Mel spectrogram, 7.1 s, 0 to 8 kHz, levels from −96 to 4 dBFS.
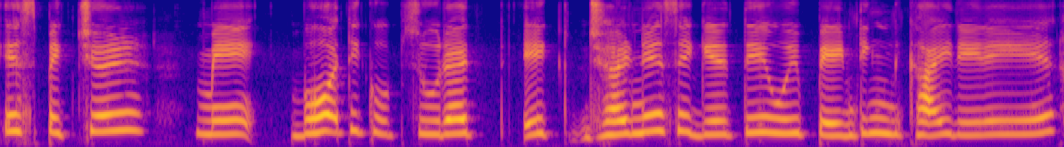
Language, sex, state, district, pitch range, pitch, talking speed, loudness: Hindi, female, Jharkhand, Palamu, 270-320 Hz, 290 Hz, 135 wpm, -18 LUFS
